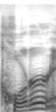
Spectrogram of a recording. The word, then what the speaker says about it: Quartr: One that I find myself using more and more recently is an app called Quartr, and it's spelled Q-U-A-R-T-R.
